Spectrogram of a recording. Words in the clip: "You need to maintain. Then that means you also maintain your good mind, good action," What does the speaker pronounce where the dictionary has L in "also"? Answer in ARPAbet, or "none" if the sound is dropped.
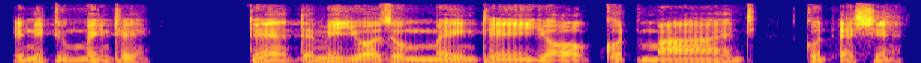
L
